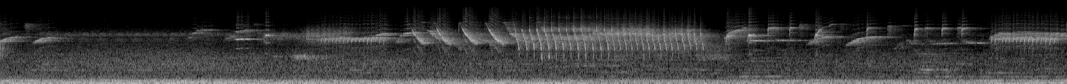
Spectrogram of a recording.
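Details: Vigorously singing canary on a master training recording: whistled slurs and chirps, then a long buzzy rattling trill lasting about two seconds, followed by more varied sweeping notes over steady low noise.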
